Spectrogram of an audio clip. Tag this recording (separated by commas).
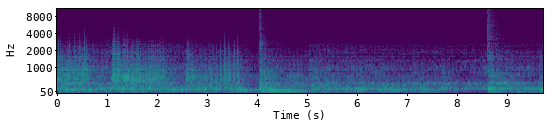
Music, Musical instrument, Cello, Bowed string instrument, Double bass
